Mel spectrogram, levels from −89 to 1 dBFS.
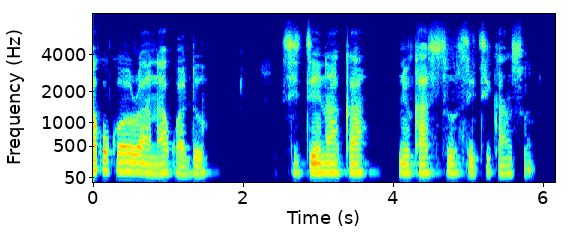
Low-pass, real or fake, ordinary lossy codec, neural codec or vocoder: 7.2 kHz; real; none; none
